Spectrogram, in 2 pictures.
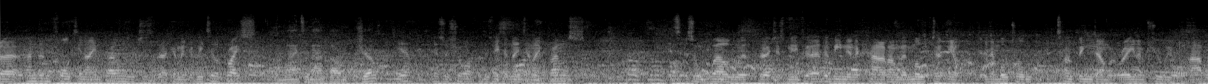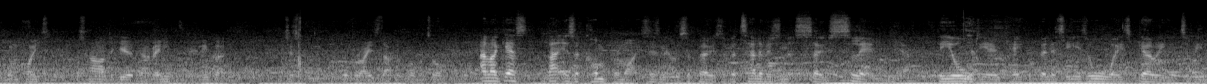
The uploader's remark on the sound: The Motorhome and Caravan Show 2022. We were then joined on our own stand by audio-visual market leader AVTEX. Don't forget to come and meet the team on stand 9.32B - and look out for us walking around the show recording content live!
